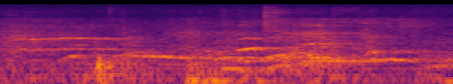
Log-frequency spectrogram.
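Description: Several people talking indistinctly at once, children's voices among them, with a light knock about half a second in.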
